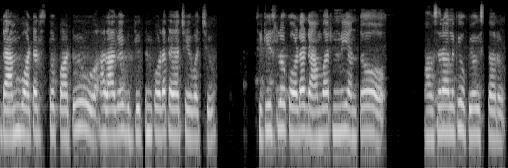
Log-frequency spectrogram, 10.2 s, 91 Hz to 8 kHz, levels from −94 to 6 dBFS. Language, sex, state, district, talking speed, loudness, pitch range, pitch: Telugu, female, Andhra Pradesh, Srikakulam, 105 wpm, -16 LUFS, 220-235 Hz, 225 Hz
